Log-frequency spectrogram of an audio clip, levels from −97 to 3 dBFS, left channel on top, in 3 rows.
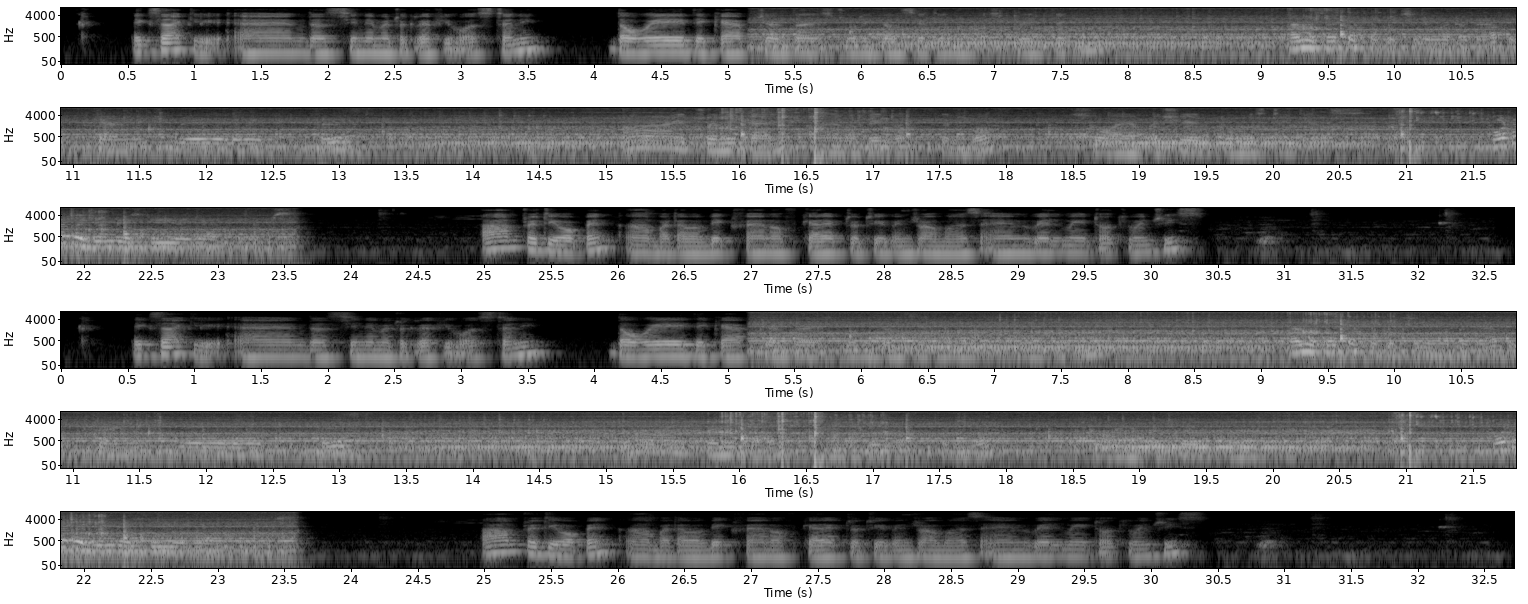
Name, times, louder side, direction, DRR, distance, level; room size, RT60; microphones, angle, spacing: voice 1, 0.5-3.6 4.1-7.8 15.1-18.0 18.5-20.7 25.0-30.4, left 3 dB, 60° left, 1.1 m, -42 dB
Drill, 5.1-23.6, right 3 dB, 20° right, 0.7 m, -38 dB
voice 2, 8.9-15.1 21.6-23.6 30.8-30.9 32.2-32.3, left 1 dB, 40° left, 2.0 m, -39 dB
sound 1, 11.0-11.5 13.0-13.5 14.9-15.0 15.4-15.6, right 2 dB, 60° right, 1.5 m, -54 dB
8.5 x 6.5 x 6.4 m
head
